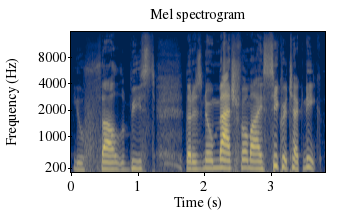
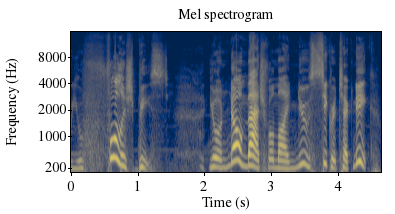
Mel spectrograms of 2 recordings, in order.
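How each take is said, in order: First: It is said in a deeper voice. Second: It is said in a higher voice.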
